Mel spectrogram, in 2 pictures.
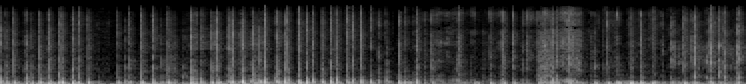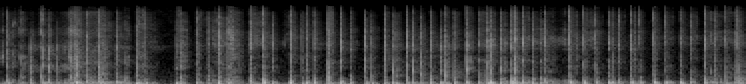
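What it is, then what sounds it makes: Textured cardboard folder tapped with nails. Long nails tap rapidly across a flat, pale pink, pebble-textured Dior cardboard folder that is thin and hollow. The result is a dense, steady flurry of dry, quick clicks with a low, hollow thump beneath them. A faint scratchy rustle runs between the taps, and each one dies away almost instantly.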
